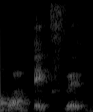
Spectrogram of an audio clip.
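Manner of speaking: whispered under her breath. Real, not acted. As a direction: breathe it to yourself while fiddling. Repeats to herself while fixing.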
